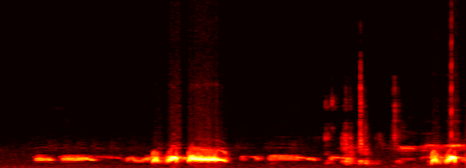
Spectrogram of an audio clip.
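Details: Spotted dove calling a rival bird: soft low murmuring, one full phrase of two short notes and a long coo, then a few clicks and the start of another phrase.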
